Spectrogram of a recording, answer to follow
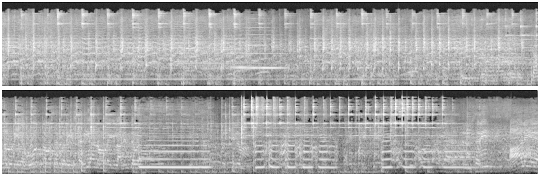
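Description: Traditional temple music: a wind instrument holds long notes over a fast, steady percussion rhythm, and the held notes grow loudest about two-thirds of the way through.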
